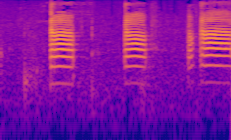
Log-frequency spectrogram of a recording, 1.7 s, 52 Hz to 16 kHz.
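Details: A 20-day-old hand-raised red-billed leiothrix chick gives three harsh, buzzy, rasping calls about half a second apart, each a short scratchy, nasal burst: the classic adult-type contact call, a sign it is maturing.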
